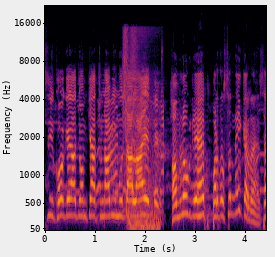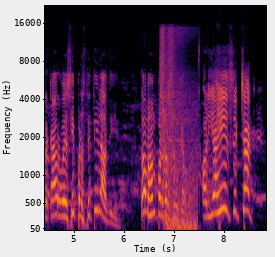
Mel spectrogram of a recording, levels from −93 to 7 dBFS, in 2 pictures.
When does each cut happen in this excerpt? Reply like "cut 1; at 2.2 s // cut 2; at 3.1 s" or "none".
cut 1; at 2.3 s // cut 2; at 7.4 s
